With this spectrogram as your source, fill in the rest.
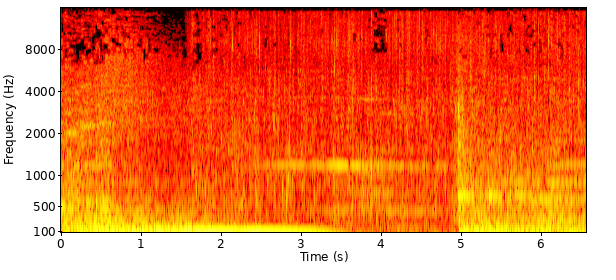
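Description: A large amount of water flows and gushes in a domestic scene, a loud steady rushing pour that fades partway through before a sudden sharp burst of renewed splashing, with no talk over it.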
